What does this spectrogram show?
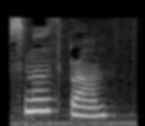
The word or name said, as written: smooth brome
